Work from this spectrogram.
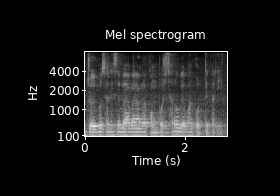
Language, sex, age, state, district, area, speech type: Bengali, male, 45-60, West Bengal, Purulia, urban, spontaneous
